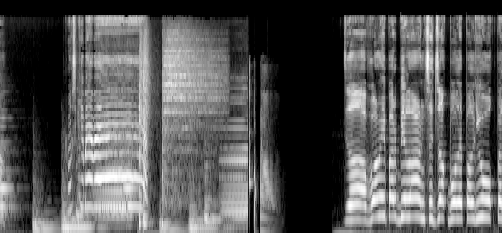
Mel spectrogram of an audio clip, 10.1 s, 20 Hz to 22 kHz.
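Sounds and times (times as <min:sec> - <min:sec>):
music with held notes: 0:00.0 - 0:05.0.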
